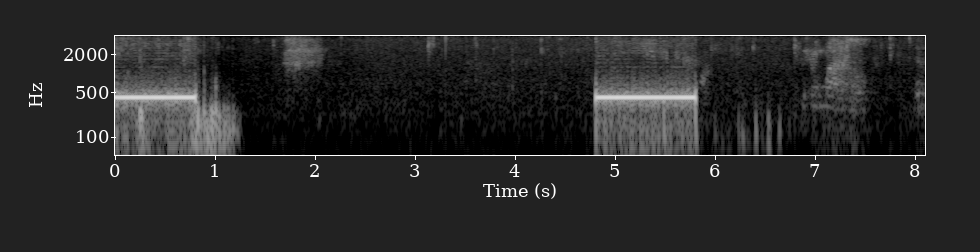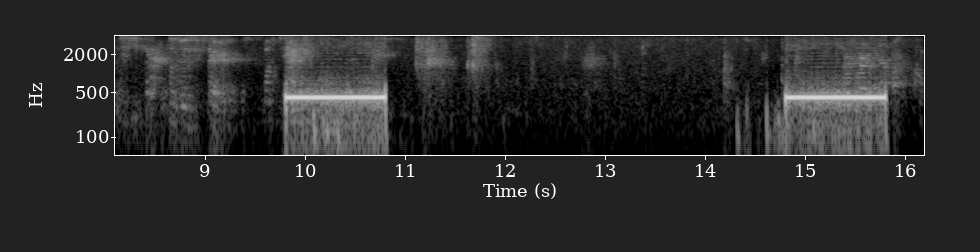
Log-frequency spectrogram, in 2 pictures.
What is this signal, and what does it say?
Ringback tone (Europe, 425 Hz), with speech.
